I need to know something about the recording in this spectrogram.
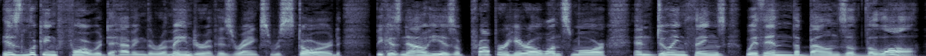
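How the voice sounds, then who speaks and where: A man's voice: fairly low pitch, big pitch swings, unhurried, dry recording, studio quality. A man voicing a composed female ranger who speaks firmly and pointedly, in a fantasy audiobook. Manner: firm and pointed.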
